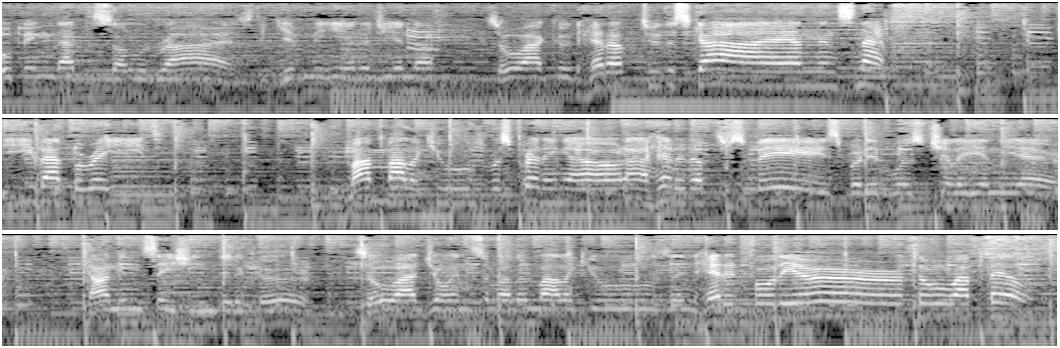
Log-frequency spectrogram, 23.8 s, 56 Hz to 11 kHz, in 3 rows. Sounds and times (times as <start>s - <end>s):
Music: 0.0s - 23.7s.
